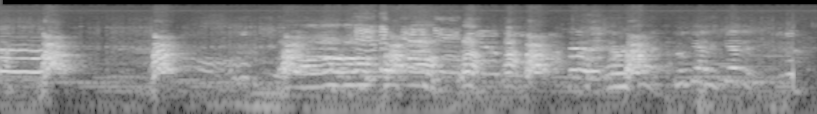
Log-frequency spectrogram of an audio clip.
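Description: A small dog barking, with a run of short barks from about two seconds in, mixed with people's voices.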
